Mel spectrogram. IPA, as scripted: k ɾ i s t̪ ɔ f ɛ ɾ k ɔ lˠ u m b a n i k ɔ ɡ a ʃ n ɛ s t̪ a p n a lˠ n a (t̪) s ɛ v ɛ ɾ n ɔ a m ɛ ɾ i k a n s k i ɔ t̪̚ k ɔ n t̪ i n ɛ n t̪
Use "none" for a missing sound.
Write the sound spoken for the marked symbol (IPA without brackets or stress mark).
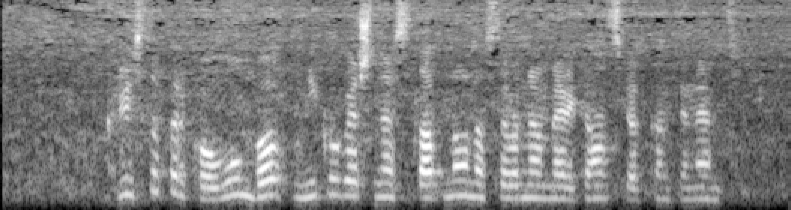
none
